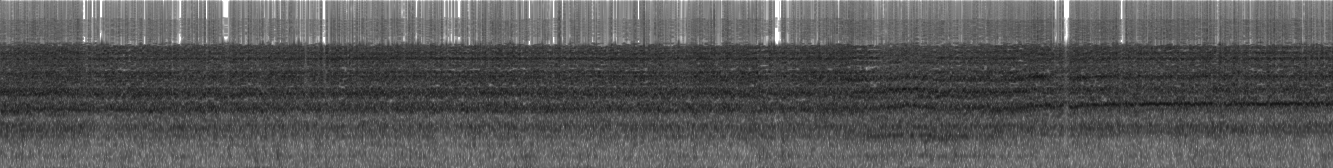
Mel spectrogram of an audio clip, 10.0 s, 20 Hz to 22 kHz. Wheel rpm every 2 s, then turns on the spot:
200, 200, 200, 200, 230.
none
